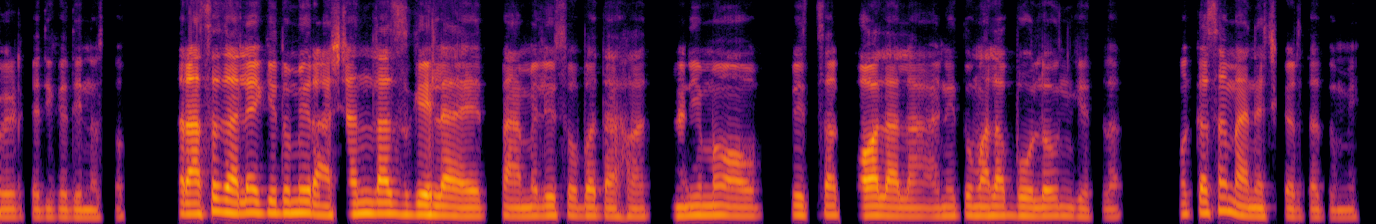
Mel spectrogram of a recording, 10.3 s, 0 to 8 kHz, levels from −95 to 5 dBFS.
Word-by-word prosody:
वेळ 100 0 -4
कधी-कधी 100 0 -7
नसतो. 95 0 -9 0.4
तर 145 - +2
असं 140 +5 +6
झालंय, 155 -1 +6
की 155 0 0
तुम्ही 155 0 +4
राशनलाच 140 +2 +2
गेला 130 -2 +6
आहेत, 115 -2 +1
फॅमिलीसोबत 115 0 -3
आहात 110 0 -5 0.3
आणि 120 +2 0
मग 125 +1 0
ऑफिसचा 120 +2 -5 0.2
कॉल 125 0 +5
आला 115 -1 -1
आणि 115 +2 -6
तुम्हाला 120 -1 0
बोलावून 115 0 -2
घेतलं. 105 -1 -11 0.5
मग 140 - -6
कसं 160 +4 0
मॅनेज 110 -7 -2
करता 100 -1 -8
तुम्ही? 95 0 -11
120 Hz, 155 wpm, -21 LUFS, 110-130 Hz, 0.5 s, असं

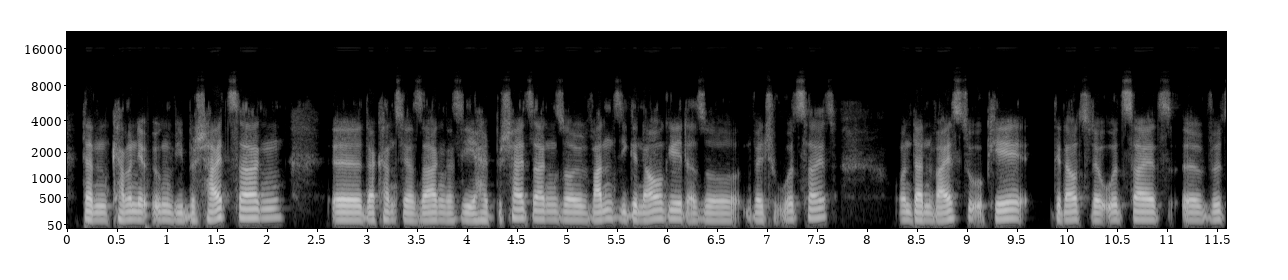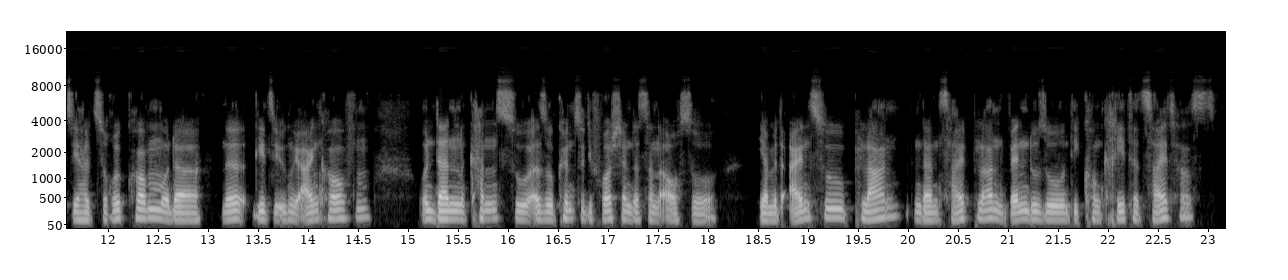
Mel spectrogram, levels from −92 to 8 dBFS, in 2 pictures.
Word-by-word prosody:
Dann 115 -3 +3
kann 115 - -1
man 125 - +3
ja 120 - +3
irgendwie 115 -2 0
Bescheid 120 +7 +2
sagen. 145 +1 +3 0.4
Äh, 115 -1 +6
da 110 - +3
kannst 120 +1 -4
du 115 - +2
ja 110 - +3
sagen, 110 +2 +3
dass 110 +4 -4
sie 110 -2 +1
halt 115 +6 -3
Bescheid 140 -2 0
sagen 125 -2 +1
soll, 115 -2 +1
wann 115 +4 +3
sie 120 -4 -5
genau 120 +3 +3
geht, 130 0 0
also, 110 -1 -1
welche 115 -1 -3
Uhrzeit. 145 +4 -2 0.6
Und 120 -1 -2
dann 115 -1 +4
weißt 120 +5 +3
du: - - -2
Okay, 135 +1 +2 0.3
genau 120 +1 +2
zu 125 - -15
der 115 -1 +3
Uhrzeit, 120 0 +1
äh, 115 0 +1
wird 120 +1 -1
sie 120 - -2
halt 115 -1 -3
zurückkommen 135 +3 -1
oder, 110 -1 +2 0.2
ne, 125 +3 +1
geht 125 -1 -3
sie - - -5
irgendwie 115 -1 -2
einkaufen. 135 +4 -2 0.4
Und 130 -1 -1
dann 125 -1 +4
kannst 135 0 -5
du 120 -1 +1
also, 120 0 0
könntest 130 +2 -5
du - - -5
dir 125 - -7
vorstellen, 125 0 -2
das 115 +2 -4
dann 115 -2 -4
auch 105 - -1
so, 100 -1 -6 0.4
ja, 110 - +3
mit 110 0 -4
einzuplanen 145 +3 -1
in 120 - -4
deinen 110 0 +1
Zeitplan, 130 +1 -3
wenn 115 +4 +2
du 125 0 -1
so 115 0 +1
die 115 0 -7
konkrete 120 0 -5
Zeit 135 +5 -2
hast? 75 0 -10
120 Hz, 185 wpm, -23 LUFS, 115-130 Hz, 0.6 s, Äh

